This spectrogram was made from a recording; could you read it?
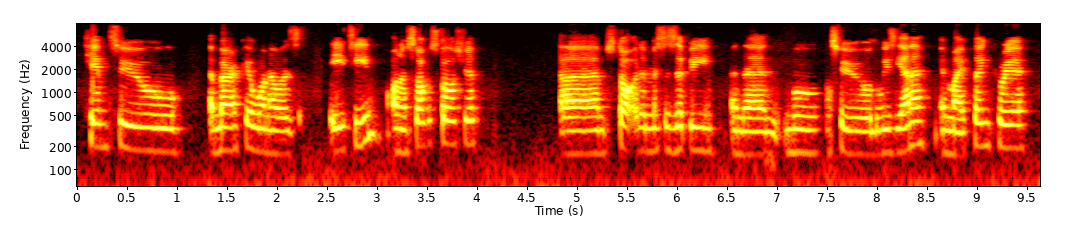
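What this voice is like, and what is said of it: Newcastle English accent. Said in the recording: “I'm from Newcastle, England, as you can tell by the accent.”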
